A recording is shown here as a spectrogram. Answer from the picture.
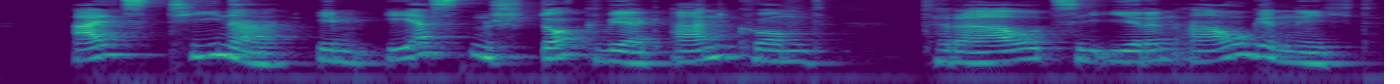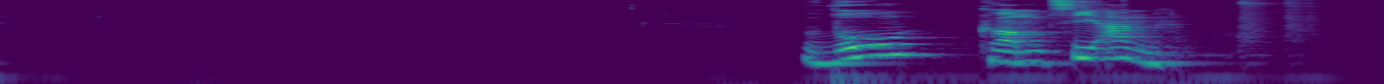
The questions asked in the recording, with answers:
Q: Wo kommt sie an?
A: Im ersten Stockwerk. Tina kommt im ersten Stockwerk an.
